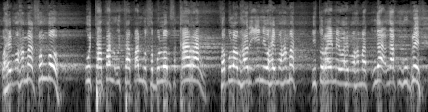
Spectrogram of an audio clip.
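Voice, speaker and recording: A preacher acting out a furious accuser. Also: male voice, sits high, moderate pace, hardly any pauses. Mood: furious accusing. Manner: shouting, accusing, mocking. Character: scornful older Meccan man denouncing a liar. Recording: reverberant hall sound.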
